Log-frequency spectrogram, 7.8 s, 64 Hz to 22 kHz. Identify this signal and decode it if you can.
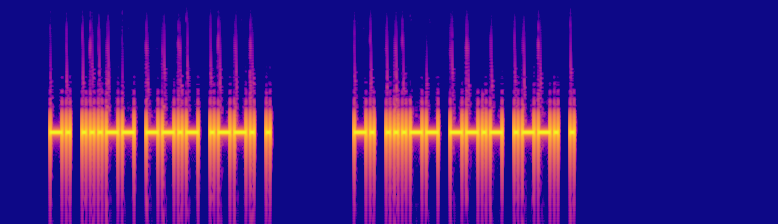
Morse code, heard as a keyed tone, about 30 wpm, 700 Hz. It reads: N3QPE N3QPE
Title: USA Call Signs - 5 Characters - Repeated 2x - 30wpm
